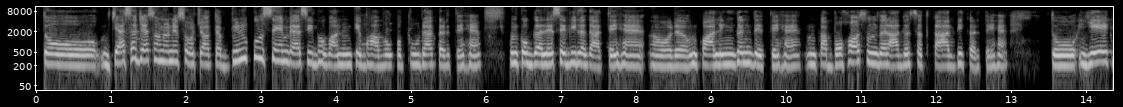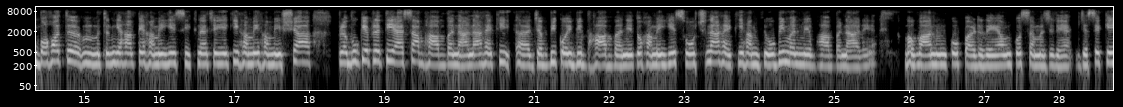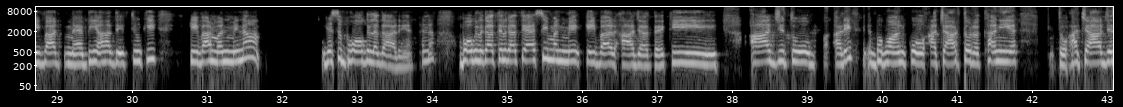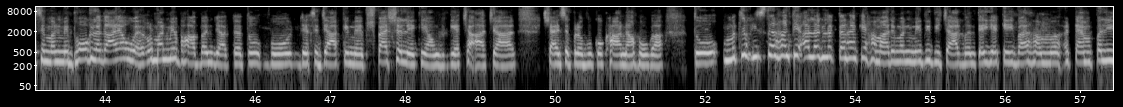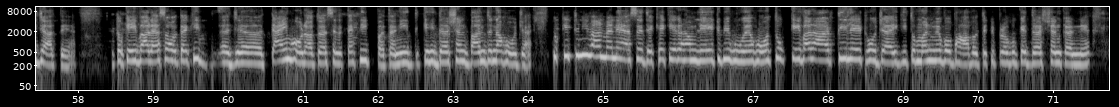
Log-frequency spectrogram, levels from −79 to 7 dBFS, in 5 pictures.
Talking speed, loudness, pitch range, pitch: 205 wpm, -19 LUFS, 215-270 Hz, 240 Hz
